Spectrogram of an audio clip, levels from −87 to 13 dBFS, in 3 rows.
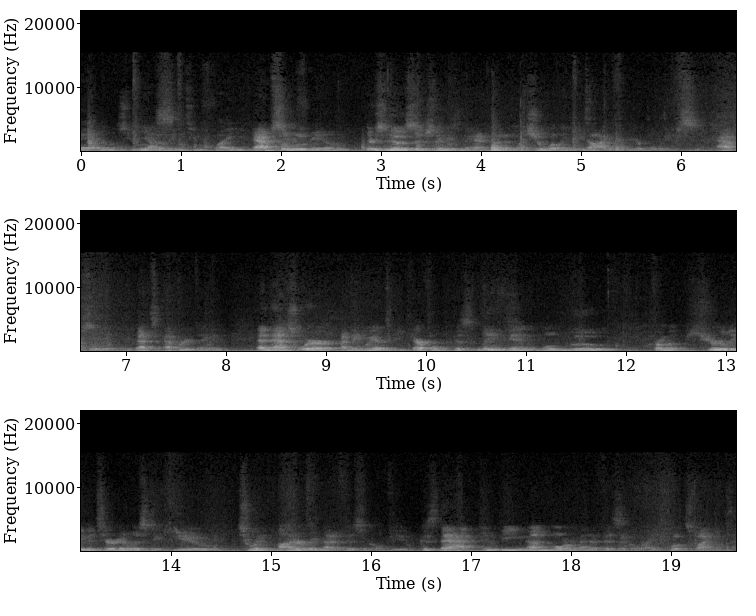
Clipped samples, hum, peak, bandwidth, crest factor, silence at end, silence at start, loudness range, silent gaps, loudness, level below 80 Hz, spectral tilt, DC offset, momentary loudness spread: under 0.1%; none; -12 dBFS; 15.5 kHz; 20 dB; 0 s; 0 s; 5 LU; none; -33 LUFS; -46 dBFS; -7 dB/octave; under 0.1%; 14 LU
